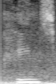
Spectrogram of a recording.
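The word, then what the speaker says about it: Cairns: So before akala ko ang bigas sa sa Kanes ay kinpronounce ko ng bonggang-bongga yung R pero Kanes pala guys.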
